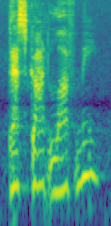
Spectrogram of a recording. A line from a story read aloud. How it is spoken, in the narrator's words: Eve whispered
